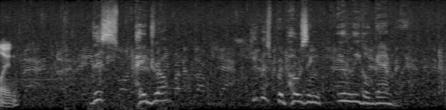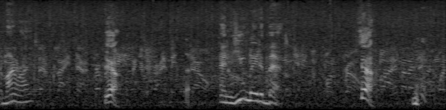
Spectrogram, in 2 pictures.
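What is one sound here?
Two men talk calmly back and forth, a little quieter.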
